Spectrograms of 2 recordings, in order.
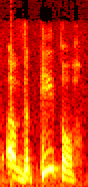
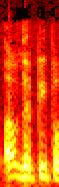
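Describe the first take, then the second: First: The stress falls on the word people. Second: The stress falls on the word of. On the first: The government belongs to the people themselves. The speaker calls it right. "No, it was" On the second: The focus is on the relation, not the people. The speaker calls it wrong. "not the way you hear it in school"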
